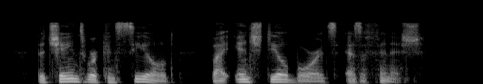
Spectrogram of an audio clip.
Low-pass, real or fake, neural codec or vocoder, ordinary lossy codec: 7.2 kHz; real; none; Opus, 32 kbps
